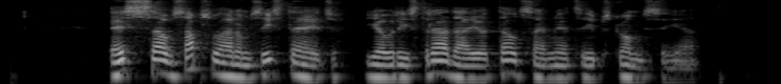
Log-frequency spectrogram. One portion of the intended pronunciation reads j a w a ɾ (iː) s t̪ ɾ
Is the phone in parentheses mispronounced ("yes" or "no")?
no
